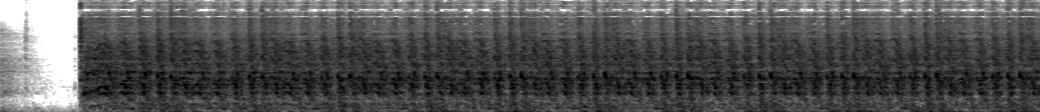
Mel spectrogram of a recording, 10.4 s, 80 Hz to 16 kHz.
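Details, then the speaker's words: 1992 Dodge D350 Cummins diesel, sitting about 14–15 years: steady, even cranking for about ten seconds with no firing; fuel shutdown solenoid not getting power. "all right we're going to try again the fuel shutdown is not getting juice so i'm jumping it"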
